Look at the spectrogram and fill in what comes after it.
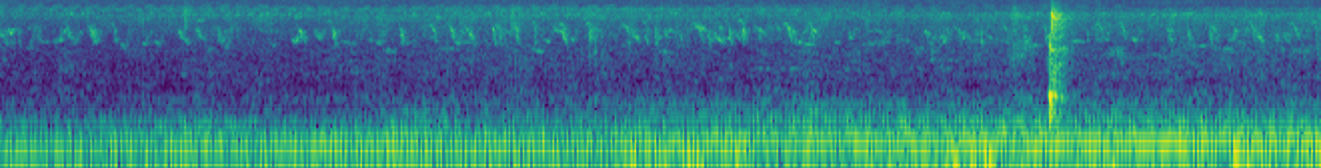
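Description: Small birds chirping rapidly and continuously over a steady low hum, with one sharp knock about eight seconds in.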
